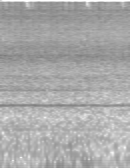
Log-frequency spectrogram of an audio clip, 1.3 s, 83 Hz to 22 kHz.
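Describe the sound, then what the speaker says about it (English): A 2010 Toyota Corolla S engine idles smoothly and quietly, a steady low hum with a faint constant tone running unbroken throughout, with no talking. "It idles really well. Super smooth and quiet."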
